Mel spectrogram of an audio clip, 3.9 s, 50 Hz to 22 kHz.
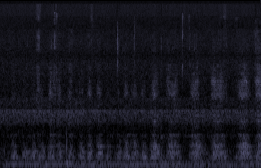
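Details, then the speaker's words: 2020 NordicTrack 1750 Commercial treadmill, model NTL14129.9, about four years old, front roller removed and spun by hand: low hum with a rough gritty rumble from one end's bearing, suspected cause of the loud droning; fix is bearing replacement. "you can hear it's making some noise here so I'm hoping that that is the problem"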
